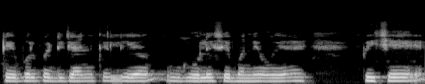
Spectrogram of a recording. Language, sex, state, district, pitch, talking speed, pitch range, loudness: Hindi, male, Uttar Pradesh, Shamli, 160 Hz, 155 wpm, 155-165 Hz, -15 LUFS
